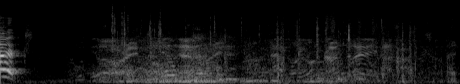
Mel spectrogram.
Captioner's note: everyone murmuring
